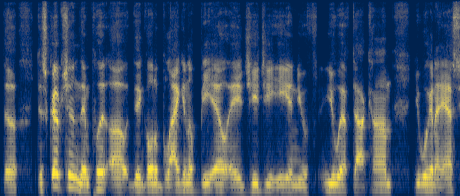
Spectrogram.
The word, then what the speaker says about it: Blaggenuf: It's called Blag Enough, and that's spelled on the screen.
